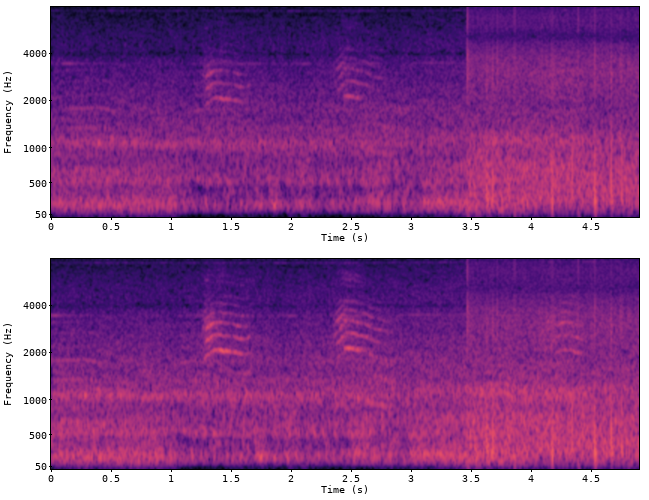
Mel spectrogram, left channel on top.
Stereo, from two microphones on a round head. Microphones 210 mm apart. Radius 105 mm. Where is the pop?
20° left (ahead or behind).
